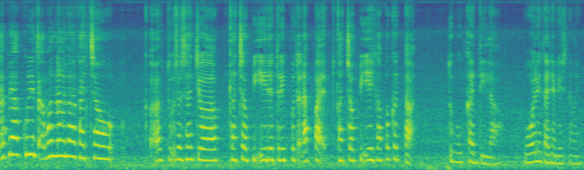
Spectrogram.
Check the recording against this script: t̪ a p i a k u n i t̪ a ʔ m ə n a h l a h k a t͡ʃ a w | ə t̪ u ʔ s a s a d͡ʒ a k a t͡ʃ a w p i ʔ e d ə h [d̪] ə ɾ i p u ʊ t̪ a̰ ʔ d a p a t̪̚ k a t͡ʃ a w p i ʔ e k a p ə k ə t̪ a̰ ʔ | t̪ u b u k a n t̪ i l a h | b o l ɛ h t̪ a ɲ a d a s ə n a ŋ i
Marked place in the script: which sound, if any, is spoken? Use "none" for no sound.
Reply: t̪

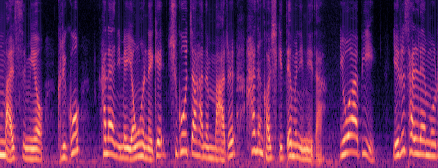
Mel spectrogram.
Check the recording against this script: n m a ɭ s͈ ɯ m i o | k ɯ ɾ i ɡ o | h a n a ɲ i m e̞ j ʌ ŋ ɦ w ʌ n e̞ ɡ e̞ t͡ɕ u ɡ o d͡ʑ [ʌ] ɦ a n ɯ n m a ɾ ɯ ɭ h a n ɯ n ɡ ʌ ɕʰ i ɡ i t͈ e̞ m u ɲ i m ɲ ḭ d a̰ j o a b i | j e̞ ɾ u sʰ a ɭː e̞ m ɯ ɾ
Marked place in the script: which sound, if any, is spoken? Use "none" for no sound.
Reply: a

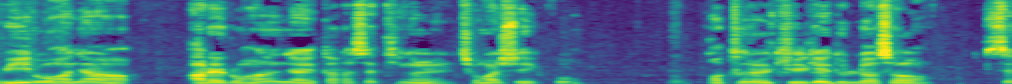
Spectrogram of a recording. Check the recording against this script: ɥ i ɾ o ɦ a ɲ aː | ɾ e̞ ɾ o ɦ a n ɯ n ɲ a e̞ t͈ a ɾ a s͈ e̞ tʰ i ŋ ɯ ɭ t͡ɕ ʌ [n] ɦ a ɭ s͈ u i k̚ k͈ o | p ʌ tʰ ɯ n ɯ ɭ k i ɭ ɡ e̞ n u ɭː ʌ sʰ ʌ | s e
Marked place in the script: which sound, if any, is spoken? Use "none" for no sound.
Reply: ŋ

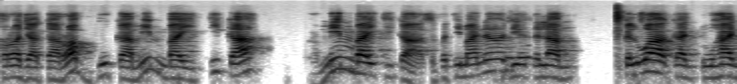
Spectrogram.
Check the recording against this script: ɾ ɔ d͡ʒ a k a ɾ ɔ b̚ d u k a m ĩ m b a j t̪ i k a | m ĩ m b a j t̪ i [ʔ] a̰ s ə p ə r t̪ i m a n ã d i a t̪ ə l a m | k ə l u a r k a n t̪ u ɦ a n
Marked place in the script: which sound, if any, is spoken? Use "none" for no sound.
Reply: k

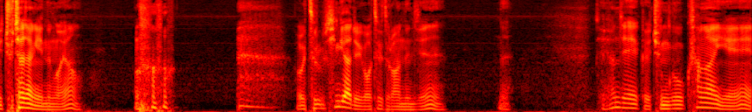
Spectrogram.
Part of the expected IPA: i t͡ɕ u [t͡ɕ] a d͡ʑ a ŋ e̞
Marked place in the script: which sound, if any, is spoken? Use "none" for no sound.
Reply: t͡ɕʰ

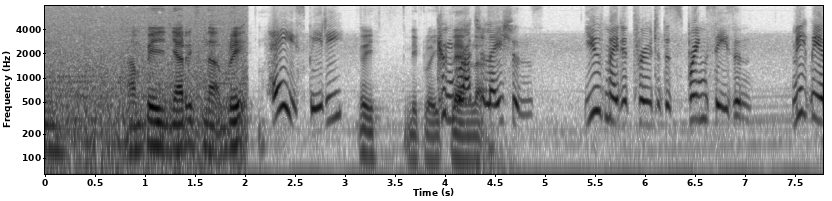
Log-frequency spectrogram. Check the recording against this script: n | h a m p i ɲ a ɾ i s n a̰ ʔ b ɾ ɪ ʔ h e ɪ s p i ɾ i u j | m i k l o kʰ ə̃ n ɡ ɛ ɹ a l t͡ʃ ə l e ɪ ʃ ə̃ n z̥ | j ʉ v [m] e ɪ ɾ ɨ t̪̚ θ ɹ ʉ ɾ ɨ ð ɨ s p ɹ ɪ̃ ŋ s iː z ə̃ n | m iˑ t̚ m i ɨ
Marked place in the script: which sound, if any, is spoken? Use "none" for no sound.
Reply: m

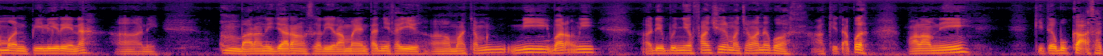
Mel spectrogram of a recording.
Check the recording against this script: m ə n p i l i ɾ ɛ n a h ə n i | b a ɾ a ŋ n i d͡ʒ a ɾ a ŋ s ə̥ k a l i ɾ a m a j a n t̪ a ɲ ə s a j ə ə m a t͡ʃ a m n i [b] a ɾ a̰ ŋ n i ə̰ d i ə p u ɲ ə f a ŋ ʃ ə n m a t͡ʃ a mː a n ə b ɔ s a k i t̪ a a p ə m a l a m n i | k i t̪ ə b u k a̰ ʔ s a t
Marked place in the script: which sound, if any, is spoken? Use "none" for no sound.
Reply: b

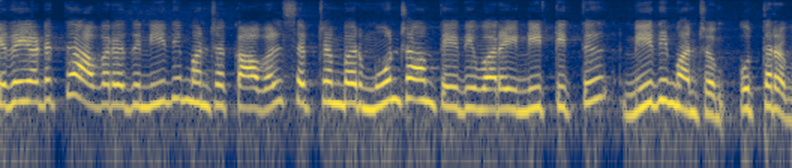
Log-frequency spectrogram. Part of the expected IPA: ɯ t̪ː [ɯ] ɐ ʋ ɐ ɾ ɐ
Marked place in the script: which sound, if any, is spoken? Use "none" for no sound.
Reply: ɯ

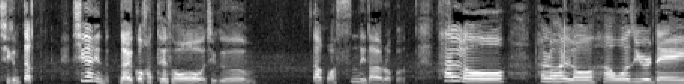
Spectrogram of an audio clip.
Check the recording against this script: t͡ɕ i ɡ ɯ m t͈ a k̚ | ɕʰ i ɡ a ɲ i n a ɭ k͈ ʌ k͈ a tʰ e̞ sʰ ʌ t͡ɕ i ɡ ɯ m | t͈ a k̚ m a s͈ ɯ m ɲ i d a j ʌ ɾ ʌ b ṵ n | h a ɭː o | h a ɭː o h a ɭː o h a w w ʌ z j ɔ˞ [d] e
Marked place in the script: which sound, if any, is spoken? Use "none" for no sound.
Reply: d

